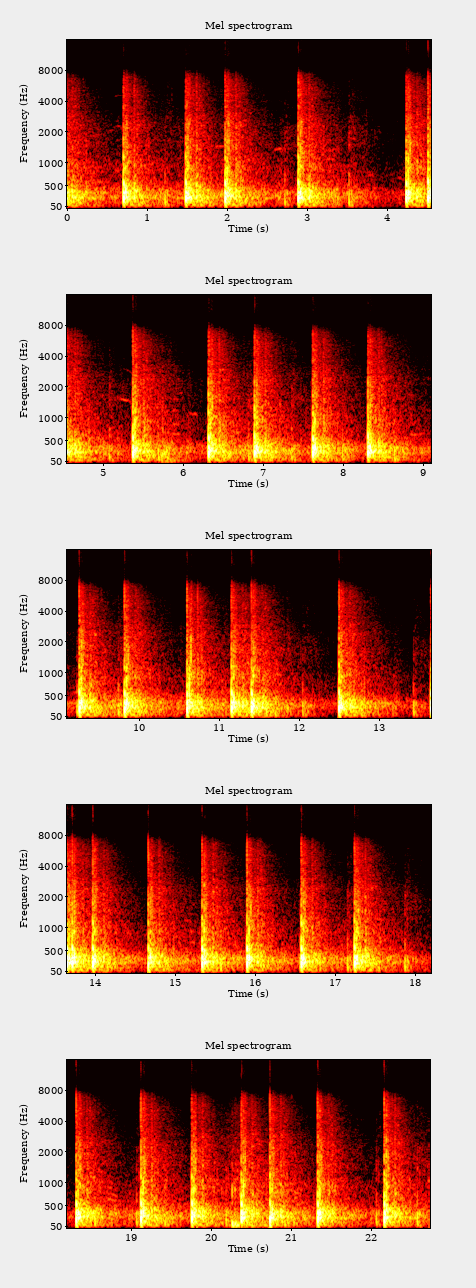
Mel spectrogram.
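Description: Aerial firework barrage going off shot after shot: a steady string of sharp bangs about one every two-thirds of a second, each with an echoing tail, with a brief break about four seconds in and another just past twelve seconds.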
